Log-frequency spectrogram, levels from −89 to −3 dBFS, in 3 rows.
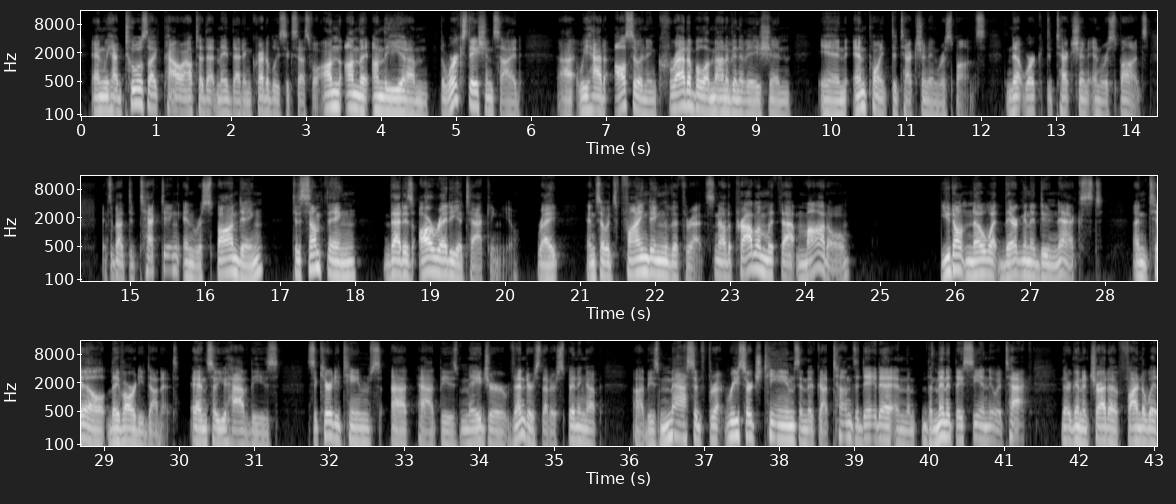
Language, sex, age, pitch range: English, male, 30-49, 100-125 Hz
